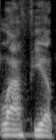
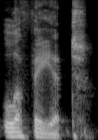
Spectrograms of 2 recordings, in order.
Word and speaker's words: Lafayette: And so I know it's Lafayette, Louisiana. In Georgia, for reasons that flumx me to no end, they say Lefayet.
